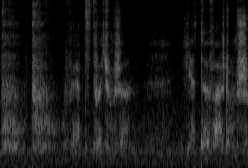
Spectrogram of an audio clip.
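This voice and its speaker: Whispering in a calm tone, the speaker is heard. Noticeable background noise sits behind the voice. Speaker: ASMR creator. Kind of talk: bedtime story reading. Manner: whispered; calm, relaxing.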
